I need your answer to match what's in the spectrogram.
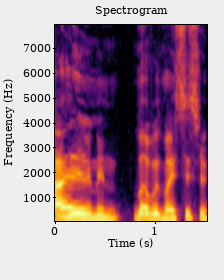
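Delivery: affected, put-on high-pitched voice. Imitating a man's line from a movie: put-on high-pitched voice. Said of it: "He's all high pitched voice".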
